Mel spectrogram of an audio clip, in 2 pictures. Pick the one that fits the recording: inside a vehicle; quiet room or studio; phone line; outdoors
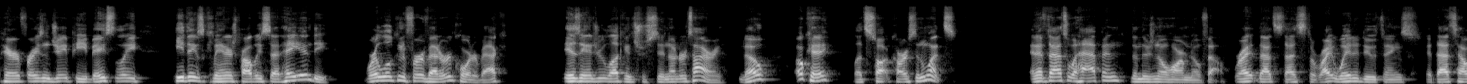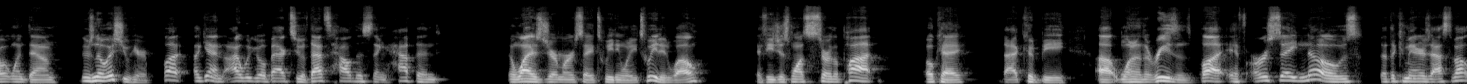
quiet room or studio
